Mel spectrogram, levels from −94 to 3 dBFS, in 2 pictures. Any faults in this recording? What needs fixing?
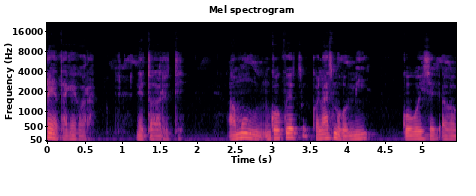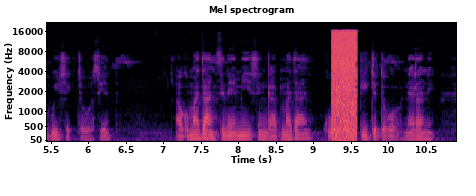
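From 9.25 to 9.58 s the speech turns into loud, harsh broadband noise: samples built from the wrong bytes. The reader misassembled each sample's bytes, so the fast-changing low bits became the dominant part of each value for about a third of a second. Prevent it by validating byte order and sample alignment at the decoder before playback.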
